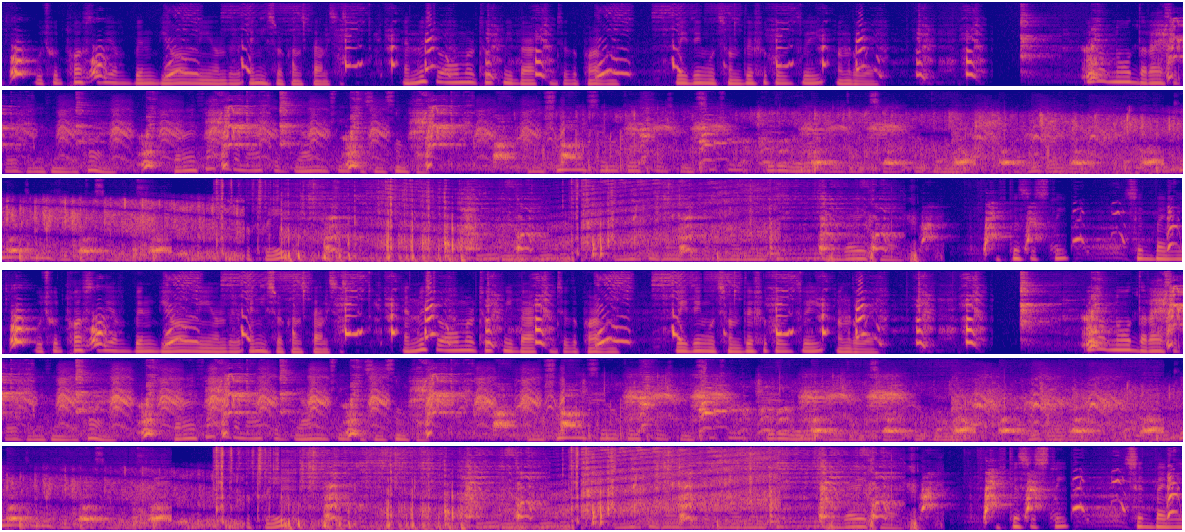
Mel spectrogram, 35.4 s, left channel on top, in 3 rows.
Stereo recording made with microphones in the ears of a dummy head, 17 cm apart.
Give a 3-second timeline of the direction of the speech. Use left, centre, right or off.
right, right, right, right, right, centre, centre, centre, centre, centre, right, right.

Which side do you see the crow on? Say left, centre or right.
right.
